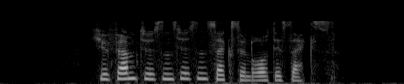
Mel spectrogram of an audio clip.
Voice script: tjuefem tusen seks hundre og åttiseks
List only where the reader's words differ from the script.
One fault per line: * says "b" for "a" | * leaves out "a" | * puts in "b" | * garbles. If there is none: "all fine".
* puts in "tusen"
